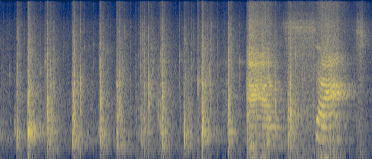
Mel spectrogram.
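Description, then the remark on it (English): A voice imitates the loud, wet footsteps of Freddy the frog hopping into a kitchen: a quick, uneven run of loud smacking clicks, then a longer, noisier slurping squelch near the end. “Freddy hopped into the kitchen with loud, wet footsteps.”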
